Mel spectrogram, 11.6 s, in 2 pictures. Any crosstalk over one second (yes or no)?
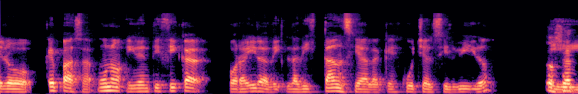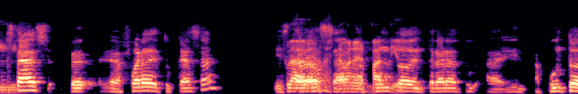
yes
